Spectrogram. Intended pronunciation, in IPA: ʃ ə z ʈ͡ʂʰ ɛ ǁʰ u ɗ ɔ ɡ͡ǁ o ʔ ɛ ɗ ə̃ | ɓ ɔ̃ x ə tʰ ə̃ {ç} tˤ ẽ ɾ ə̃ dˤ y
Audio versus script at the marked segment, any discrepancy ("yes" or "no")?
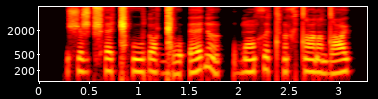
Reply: yes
